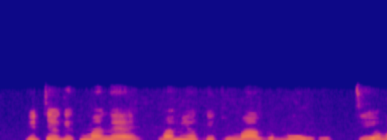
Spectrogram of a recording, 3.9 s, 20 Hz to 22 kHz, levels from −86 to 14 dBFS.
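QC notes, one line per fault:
Throughout, noise suppressor artifacts: background noise is pulled down by about 19 dB between phrases and swells back under the speech.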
